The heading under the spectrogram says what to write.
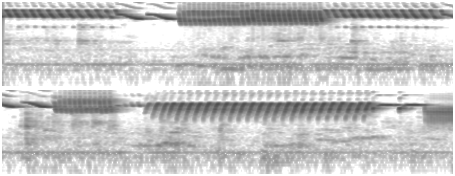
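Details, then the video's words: Varied canary song: high rolling trills, swooping whistles and chirps, a long full-bodied trill, and a later series of rapid clicking notes, all in quick succession with few pauses. "أجمل صوت تغريد كناري"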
